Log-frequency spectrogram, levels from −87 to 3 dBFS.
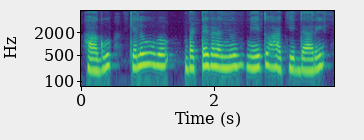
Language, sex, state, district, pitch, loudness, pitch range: Kannada, female, Karnataka, Bidar, 235 Hz, -14 LUFS, 220-255 Hz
